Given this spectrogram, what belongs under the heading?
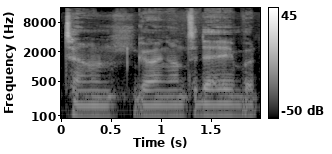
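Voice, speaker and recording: A man with a Northern English accent, hoarse and croaky today, rambling through a casual solo podcast in a self-deprecating way. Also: low voice, monotone, slow, a little mellow. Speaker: podcast host and artist. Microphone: desk microphone close to face.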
